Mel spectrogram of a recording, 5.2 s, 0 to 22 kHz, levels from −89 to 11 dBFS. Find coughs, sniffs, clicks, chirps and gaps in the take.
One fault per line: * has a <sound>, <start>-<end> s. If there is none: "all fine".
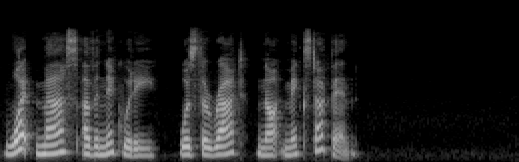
all fine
